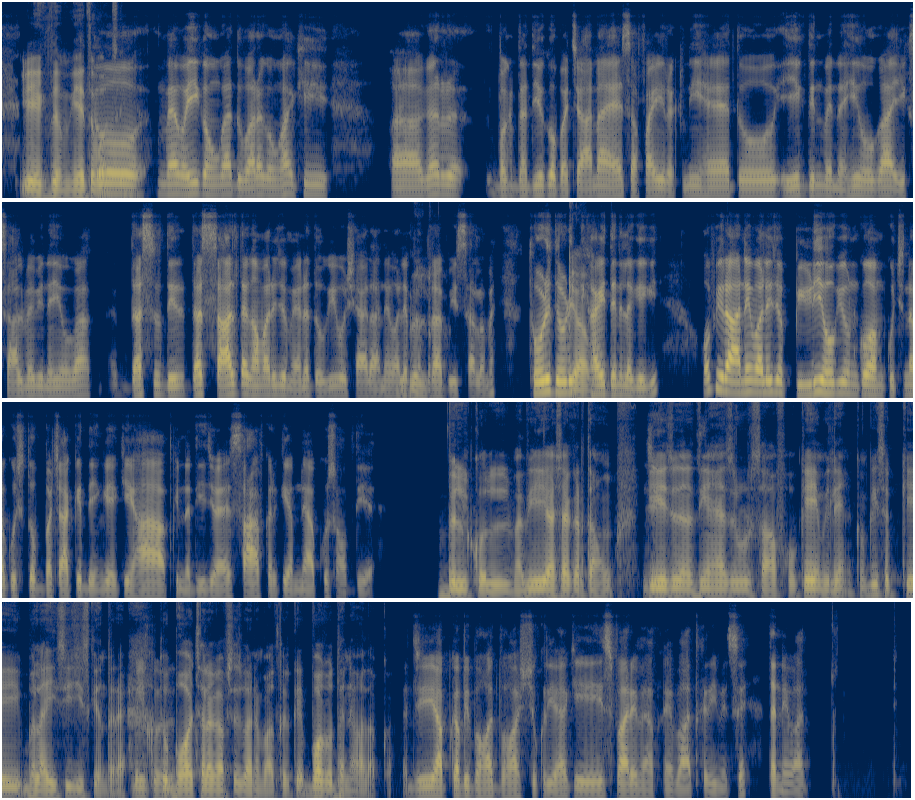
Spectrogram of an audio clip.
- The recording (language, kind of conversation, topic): Hindi, podcast, गंगा जैसी नदियों की सफाई के लिए सबसे जरूरी क्या है?
- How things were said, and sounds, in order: none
